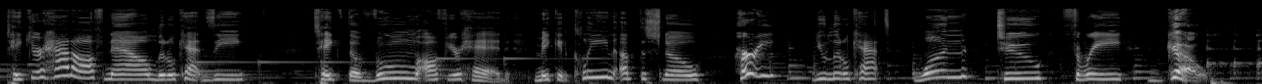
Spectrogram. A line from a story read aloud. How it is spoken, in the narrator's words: he yelled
